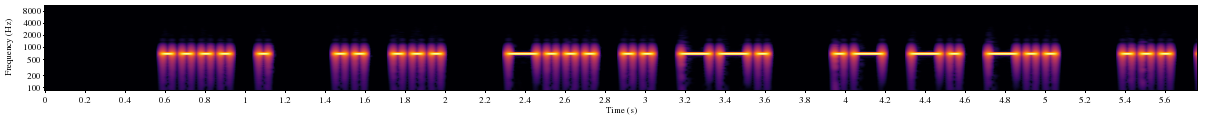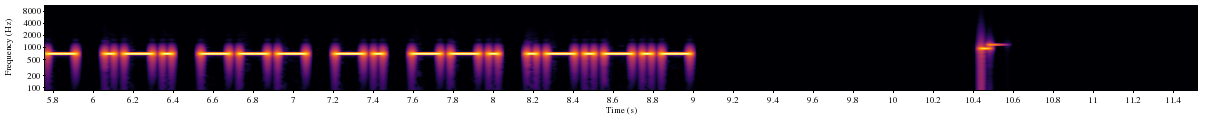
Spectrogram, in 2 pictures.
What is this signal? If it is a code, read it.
Morse code, heard as a keyed tone, about 25 wpm, 700 Hz. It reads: HE IS BIG AND STRONG.
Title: Sentences from Top 1000 Words - Review Part 3 - 25wpm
